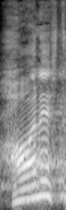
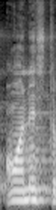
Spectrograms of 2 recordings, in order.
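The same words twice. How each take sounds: First: हॉनेस्ट with a voiced h at the start, said higher and louder; wrong pronunciation with h. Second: ऑनेस्ट starts straight on the vowel, no h; correct silent h. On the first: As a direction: say हॉनेस्ट with a clear h sound, as the mistake to avoid. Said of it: "हॉनेस्ट नहीं पढ़ेंगे". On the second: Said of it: "इसको ऑनेस्ट पढ़ेंगे". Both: Shown as a demonstration.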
